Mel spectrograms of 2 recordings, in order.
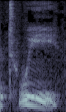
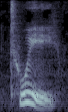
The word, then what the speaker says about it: Thuy: name is thuy it's th uy but it's pronounced three or twy twy and she says to us he's getting he's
